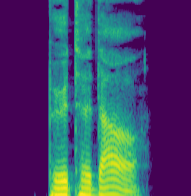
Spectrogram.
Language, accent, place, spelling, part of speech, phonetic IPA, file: German, Germany, Berlin, böte dar, verb, [ˌbøːtə ˈdaːɐ̯], De-böte dar.ogg
- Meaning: first/third-person singular subjunctive II of darbieten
